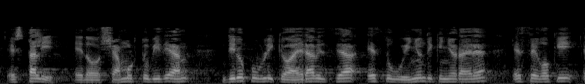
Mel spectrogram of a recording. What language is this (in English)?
Basque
